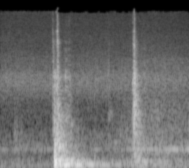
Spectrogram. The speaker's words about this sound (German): Die dunkelgrüne blecherne Tür am Fuß des Windradturms wird geöffnet.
